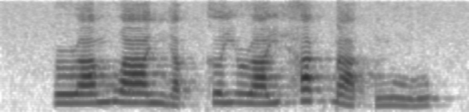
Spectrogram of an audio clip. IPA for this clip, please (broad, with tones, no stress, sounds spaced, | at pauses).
ɹ a˧˥ m w aː˧ ɲ a˨˩ t̚ k ə˧ j ɹ a˧˥ j h a˦˥ k̚ ɗ a˨˩ k̚ ŋ u˨˩˨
